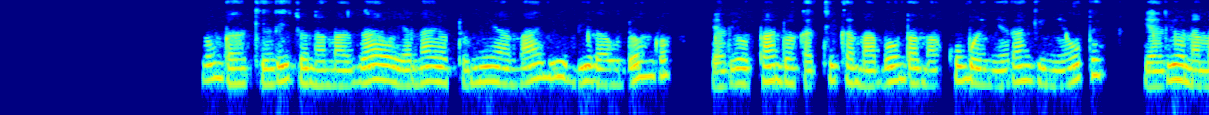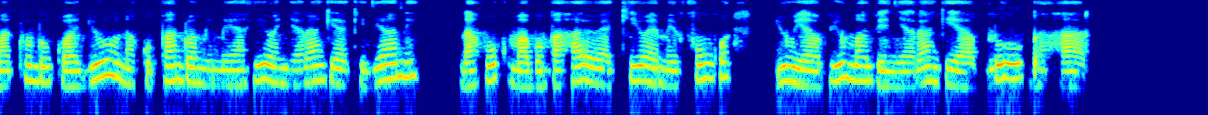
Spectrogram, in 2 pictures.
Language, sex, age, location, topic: Swahili, female, 50+, Dar es Salaam, agriculture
